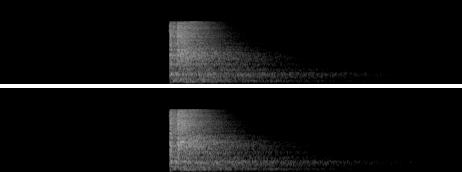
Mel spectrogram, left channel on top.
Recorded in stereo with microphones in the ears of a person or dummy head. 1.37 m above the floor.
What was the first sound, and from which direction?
Breaking glass, 10° left (ahead or behind).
